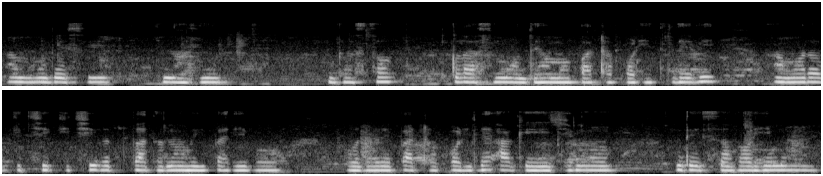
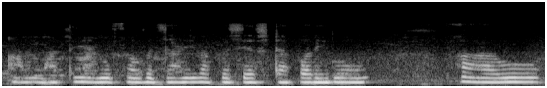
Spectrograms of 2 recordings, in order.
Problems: constant background noise, continuous background conversations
